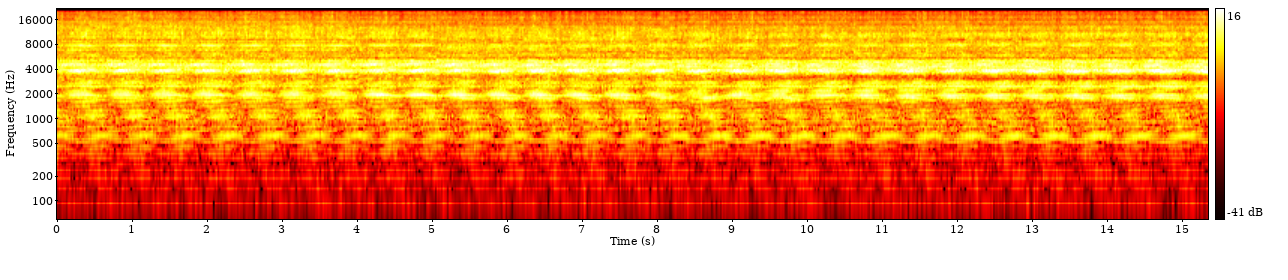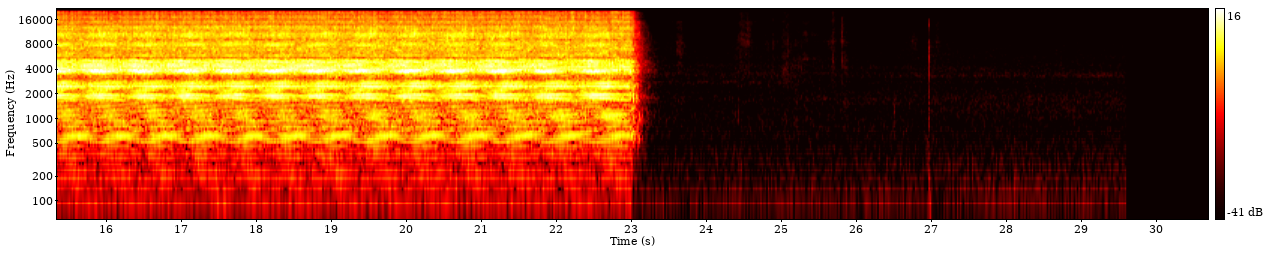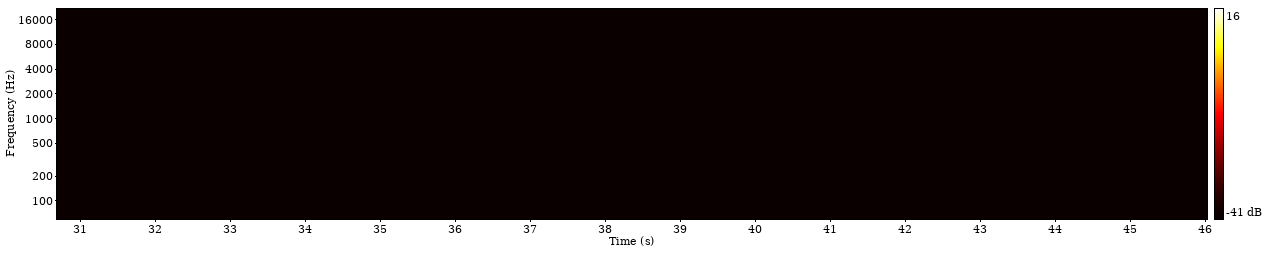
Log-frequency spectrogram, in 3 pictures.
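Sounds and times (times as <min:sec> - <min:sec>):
tire inflator compressor whining: 0:00.0 - 0:23.4.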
